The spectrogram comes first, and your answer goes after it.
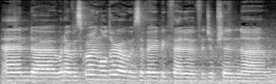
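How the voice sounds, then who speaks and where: With music playing behind her and audible room echo, a woman speaks in a fairly low pitch with an American accent and ordinary pitch variation. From Chicago, US Midwest. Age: 30s. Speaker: bar manager. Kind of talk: interview.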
